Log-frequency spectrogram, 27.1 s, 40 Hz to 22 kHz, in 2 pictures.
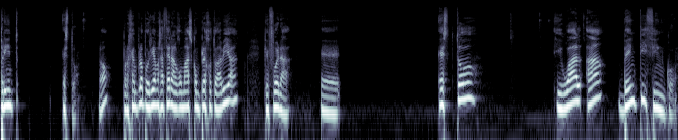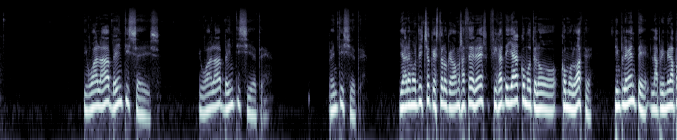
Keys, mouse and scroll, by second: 1.6 Escape, 4.1 a, 10.7 =, 12.5-18.9 typing, 13.6 Escape, 20.0-21.8 typing, 22.0 ctrl+p.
